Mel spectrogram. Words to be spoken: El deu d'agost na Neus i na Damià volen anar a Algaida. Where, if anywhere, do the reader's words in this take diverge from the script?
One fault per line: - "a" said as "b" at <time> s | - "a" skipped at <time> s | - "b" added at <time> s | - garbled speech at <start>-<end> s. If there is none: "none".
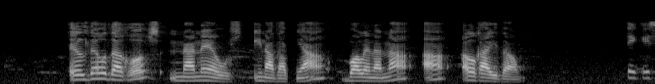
none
